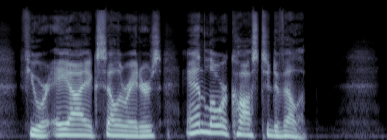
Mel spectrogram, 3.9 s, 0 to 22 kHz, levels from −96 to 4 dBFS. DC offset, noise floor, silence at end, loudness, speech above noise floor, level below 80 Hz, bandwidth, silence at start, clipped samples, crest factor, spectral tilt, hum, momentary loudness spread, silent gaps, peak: under 0.1%; -61 dBFS; 0.8 s; -24 LUFS; 37 dB; -58 dBFS; 16 kHz; 0.25 s; under 0.1%; 18 dB; -6 dB/octave; none; 5 LU; none; -8 dBFS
